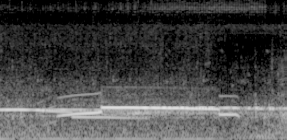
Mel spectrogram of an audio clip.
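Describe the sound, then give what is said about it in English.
A common loon's long, mournful wail: a single sustained, pure tone that steps up in pitch, holds steadily, then slips lower near the end, heard clearly over a low, steady background hum. “The sound of the loons is really haunting. I think the one that people are drawn to the most is the whale.”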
